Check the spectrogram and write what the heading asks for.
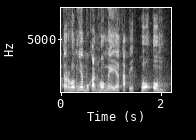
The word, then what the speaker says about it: Hoom: Jadi kenapa kita bikin dokter hoom? Karena ini kan kita mau sebenarnya tadi dokter home, dokter di rumah. Tapi kalau kita bikin dokter ho e eh e home yang bahasa Inggris, orang bacanya dokter home.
